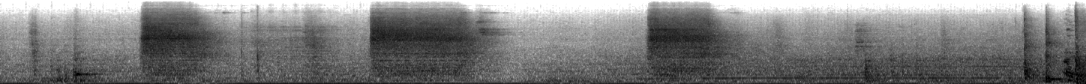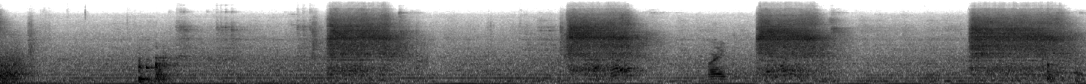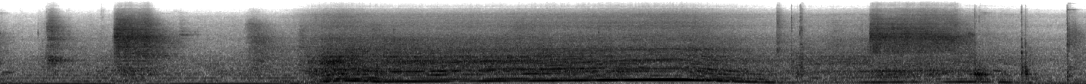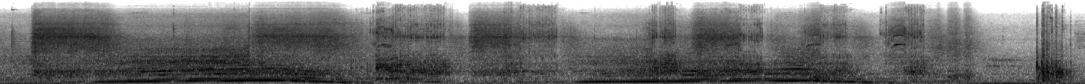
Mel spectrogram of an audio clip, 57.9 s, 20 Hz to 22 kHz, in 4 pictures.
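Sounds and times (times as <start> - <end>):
car engine revving: 32.7 - 56.0.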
